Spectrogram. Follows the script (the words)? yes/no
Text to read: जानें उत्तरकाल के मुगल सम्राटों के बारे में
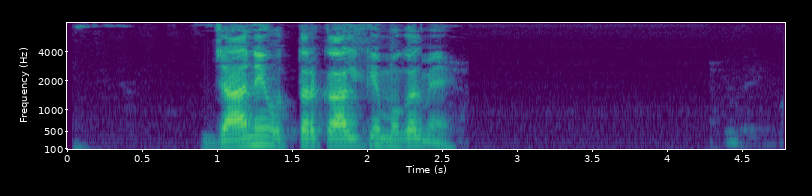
no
